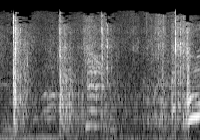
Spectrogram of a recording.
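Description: A staged fight breaking out at a table with wicker chairs: a sharp knock just after the start, a few lighter knocks and scuffling, then a man's loud shout near the end.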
